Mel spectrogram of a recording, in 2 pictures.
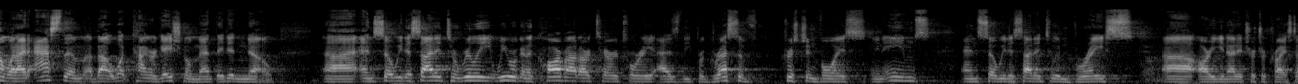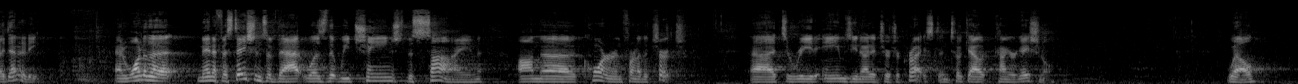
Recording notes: delivered at First Congregational Church of Houston on January 29, 2017.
